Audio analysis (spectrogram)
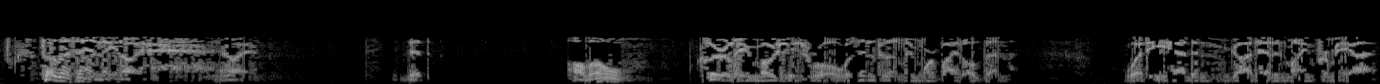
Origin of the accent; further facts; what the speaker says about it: United States; I was very religious as a Christian. I was very patriotic as an American.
